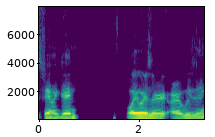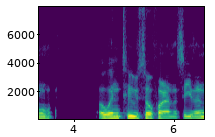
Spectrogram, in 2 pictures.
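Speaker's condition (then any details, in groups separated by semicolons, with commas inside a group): Cerebral palsy; power wheelchair since childhood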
